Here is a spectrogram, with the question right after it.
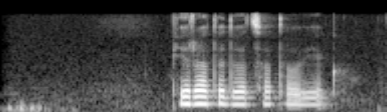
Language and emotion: Russian, neutral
